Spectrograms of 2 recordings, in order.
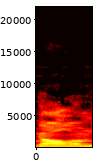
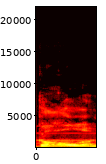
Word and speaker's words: Golem: pronouncing his name wrong it's Golem not Golem oh number nine Arbok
